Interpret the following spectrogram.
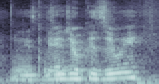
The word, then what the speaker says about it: Banjo Kazooie: banjo all right so banjo cuz right he's named after the musical instrument like a banjo and a kazoo Banjo Kazooie I like banoi so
